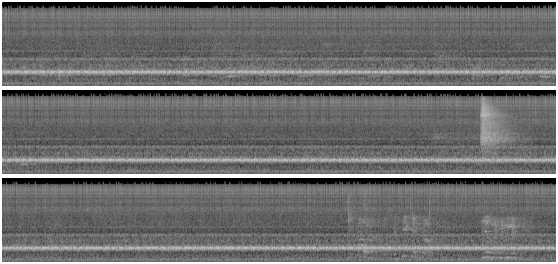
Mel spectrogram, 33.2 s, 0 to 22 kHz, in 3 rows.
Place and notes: Geležinkelio g., Vilnius, Lithuania - LED information board hum
Resonant hum of an LED board in a subterranean passage underneath Vilnius train station. Recorded from a point-blank distance with ZOOM H5.
Vilniaus apskritis, Lietuva, 30 January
